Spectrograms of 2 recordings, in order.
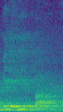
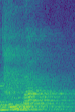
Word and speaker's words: Meribá: Aqui, quando se canta-se da maneira Meriba. Tem uma música que fala em Meribá. Então, na realidade, não é Meriba, é Meribá. Quer dizer, a pronúncia correta é Meribá.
